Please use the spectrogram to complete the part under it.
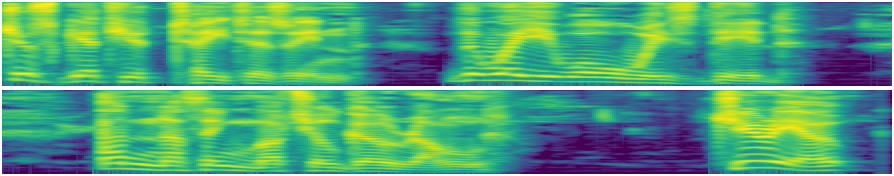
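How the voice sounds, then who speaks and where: A man's voice: medium pitch, wildly swooping pitch, measured pace. A man voicing a friendly, easygoing village postman in a children's audiobook, homely and good-humoured. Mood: reassuring. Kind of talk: children's audiobook character reading.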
